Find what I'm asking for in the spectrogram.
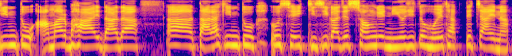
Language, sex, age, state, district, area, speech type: Bengali, female, 18-30, West Bengal, North 24 Parganas, rural, spontaneous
